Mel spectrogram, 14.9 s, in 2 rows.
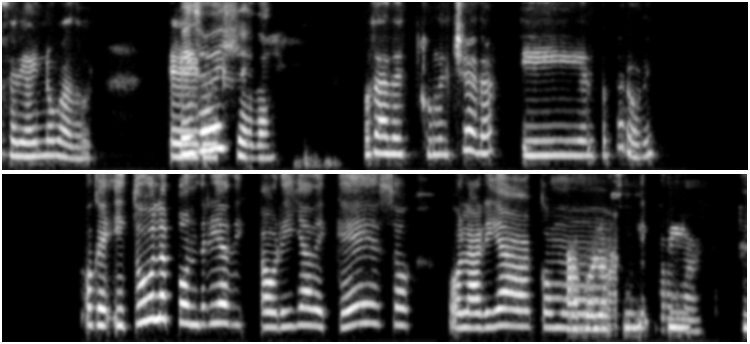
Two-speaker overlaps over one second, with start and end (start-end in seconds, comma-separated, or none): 13.1-14.4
